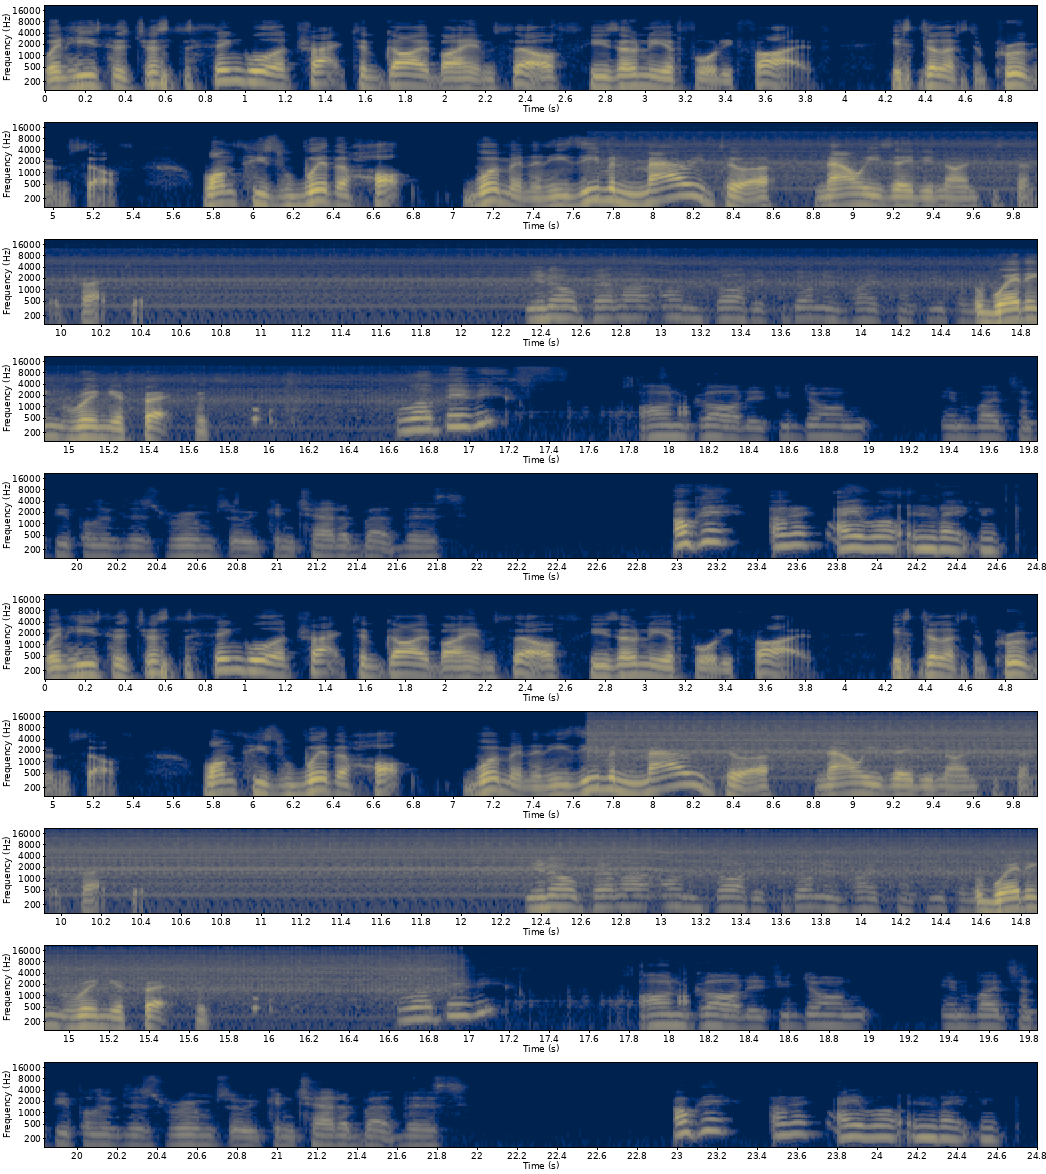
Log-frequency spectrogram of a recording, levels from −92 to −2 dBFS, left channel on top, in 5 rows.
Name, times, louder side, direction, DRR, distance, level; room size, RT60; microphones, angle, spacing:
voice 1, 0.0-3.8 4.2-5.3 5.8-6.7 7.1-10.2 14.6-15.5, left 2 dB, 20° left, 0.6 m, -34 dB
Domestic sounds home sounds, 7.7-17.0 17.3-18.1, right 10 dB, 80° right, 2.0 m, -47 dB
voice 2, 12.3-14.7 15.0-15.1 17.9-19.0 19.4-21.9, right 3 dB, 25° right, 0.6 m, -48 dB
voice 3, 16.6-17.2 23.0-24.6, left 5 dB, 65° left, 0.6 m, -39 dB
head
